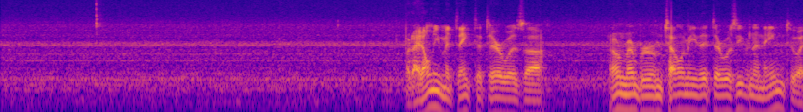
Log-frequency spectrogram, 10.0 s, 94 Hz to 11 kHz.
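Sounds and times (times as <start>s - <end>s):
background hum and hiss: 0.0s - 10.0s.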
